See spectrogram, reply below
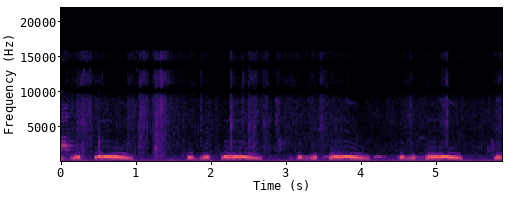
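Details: A dove coos in a steady phrase used as a call to lure another dove: a short note, then a long, mellow, slightly falling coo, repeated roughly every one and a half seconds.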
